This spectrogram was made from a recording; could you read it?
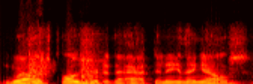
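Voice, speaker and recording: A man's voice: mid-range voice, moderate pace, gravelly, noisy background. A man hosting a radio talk show, chatting casually and rambling in an easygoing way.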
